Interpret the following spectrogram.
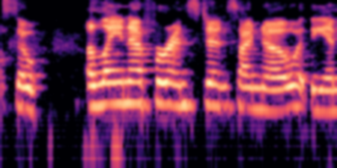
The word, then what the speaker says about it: Elena: That's how you say it, Elena.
